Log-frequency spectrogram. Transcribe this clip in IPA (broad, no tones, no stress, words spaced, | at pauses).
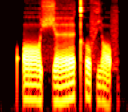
ʔɒː çɛːkʰofjɒf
